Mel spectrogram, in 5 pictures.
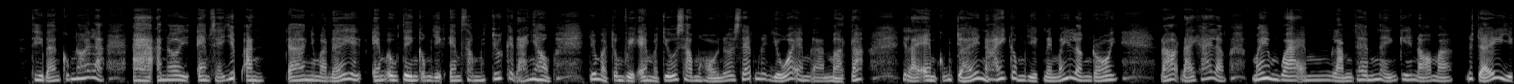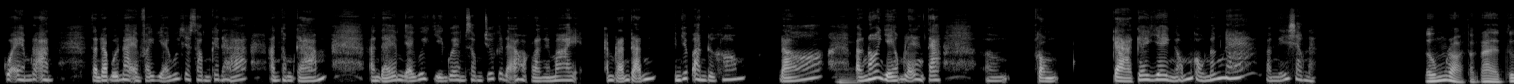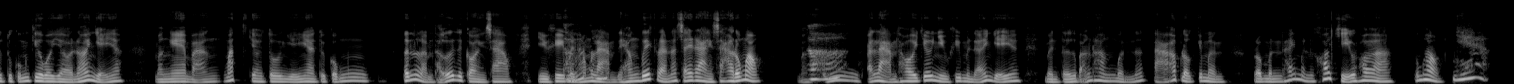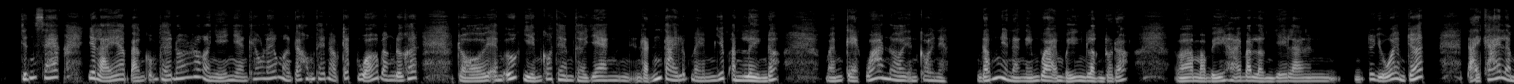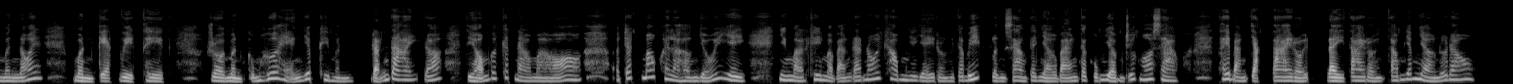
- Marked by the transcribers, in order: other background noise; tapping
- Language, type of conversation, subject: Vietnamese, advice, Bạn lợi dụng mình nhưng mình không biết từ chối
